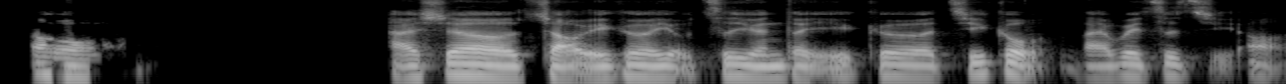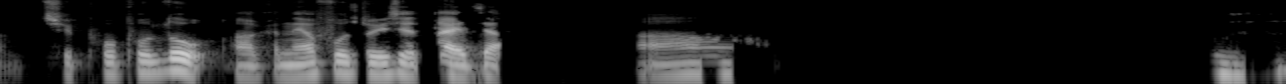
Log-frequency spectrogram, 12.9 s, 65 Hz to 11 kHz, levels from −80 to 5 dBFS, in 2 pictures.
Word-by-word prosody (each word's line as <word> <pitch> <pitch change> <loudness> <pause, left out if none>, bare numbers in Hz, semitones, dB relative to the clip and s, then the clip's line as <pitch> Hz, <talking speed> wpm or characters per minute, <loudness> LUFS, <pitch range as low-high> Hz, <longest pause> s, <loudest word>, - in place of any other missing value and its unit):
哦。 110 -4 0 1.5
还 100 +1 +1
是 100 - +1
要 110 -4 +6
找 - - +2
一 100 - +2
个 105 -1 +2
有 100 - -1
资 110 0 -2
源 100 -2 +2
的 100 - -1
一 - - -3
个 105 -2 0
机 120 +4 -3
构 125 - +1 0.2
来 95 0 -2
为 110 +2 0
自 110 +2 -3
己， 105 - -5
呃， - - -8
去 - - -7
铺 120 - -5
铺 130 +3 -1
路 140 -1 +5
啊， 105 - -5
呃， 100 - -4
可 105 +1 -10
能 105 +1 0
要 115 - +3
付 125 +1 0
出 120 -1 0
一 115 - +4
些 120 -2 +2
代 105 - +7
价。 100 - 0 0.7
啊。 115 +2 -7 2.6
嗯。 120 +3 -9
110 Hz, 175 characters per minute, -25 LUFS, 100-120 Hz, 2.6 s, 代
